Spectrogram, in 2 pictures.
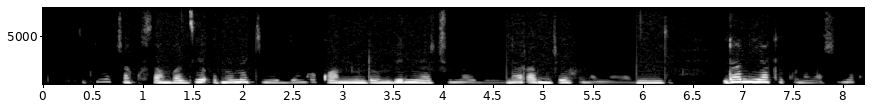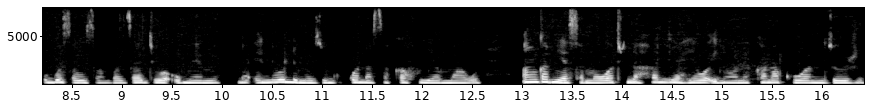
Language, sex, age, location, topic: Swahili, female, 25-35, Nairobi, government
